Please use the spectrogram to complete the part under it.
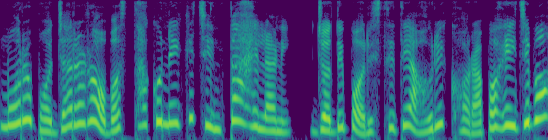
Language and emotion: Odia, fearful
